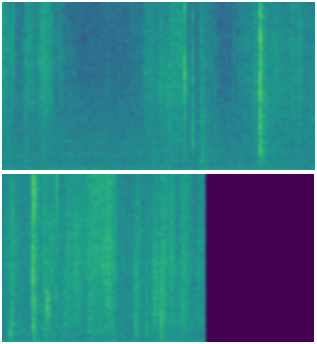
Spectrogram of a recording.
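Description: Paper rustles and crinkles as it is unrolled.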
